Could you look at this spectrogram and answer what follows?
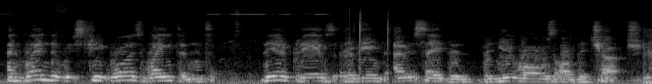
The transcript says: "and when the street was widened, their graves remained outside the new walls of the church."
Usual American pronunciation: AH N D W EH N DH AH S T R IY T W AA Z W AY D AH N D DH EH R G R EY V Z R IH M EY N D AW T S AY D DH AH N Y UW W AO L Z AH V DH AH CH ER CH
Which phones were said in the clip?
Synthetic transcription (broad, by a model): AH N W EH N DH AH S T R IY T W AA Z W AY D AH N D DH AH R G R EY V Z R IH M EY N D AW T S AY D DH AH N Y UW W AO L Z AH V DH AH CH ER CH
